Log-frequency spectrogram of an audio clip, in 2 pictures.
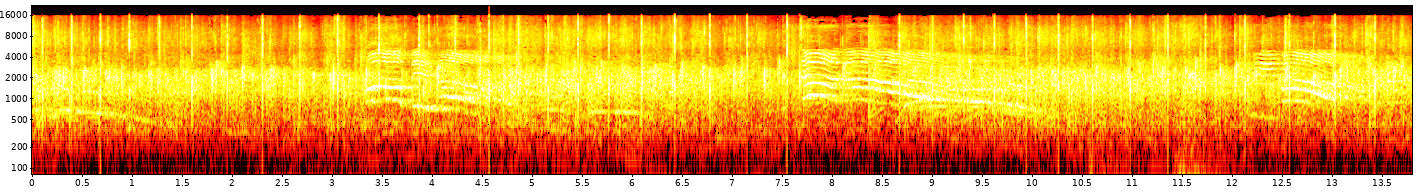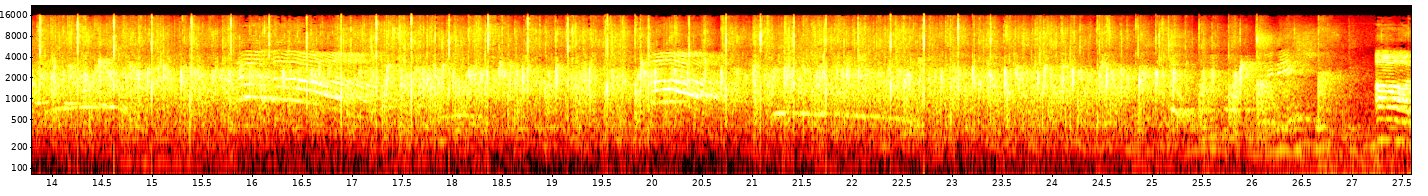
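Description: Theatre audience applauding steadily, with voices calling out over the clapping every few seconds in falling, drawn-out cheers.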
